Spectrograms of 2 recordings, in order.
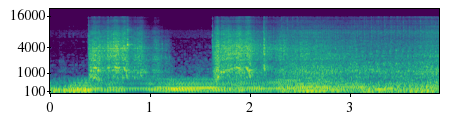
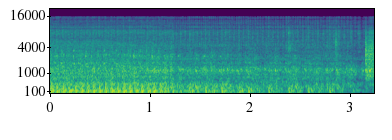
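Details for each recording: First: Yamaha Mio Soul scooter reassembled after being totally dead, valves adjusted: fires after brief crank and settles into a steady even run with a slightly coarse whir from the starter/generator area; runs normally. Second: Yamaha Mio Soul scooter reassembled after total failure, steady quick idle with coarse gritty rasp from the generator (dynamo) side; rough magneto/generator noise.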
